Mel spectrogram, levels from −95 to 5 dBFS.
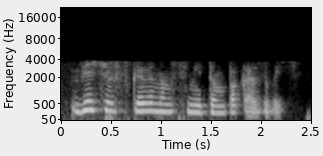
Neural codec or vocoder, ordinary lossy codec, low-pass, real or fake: vocoder, 44.1 kHz, 80 mel bands, Vocos; Opus, 64 kbps; 3.6 kHz; fake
